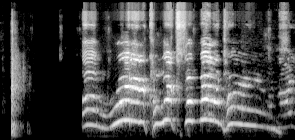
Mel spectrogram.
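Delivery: very high, slow, drawn-out voice. Voicing Fred, asked what he has to say: made-up voice for Fred. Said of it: "We're making up a voice for him still".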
